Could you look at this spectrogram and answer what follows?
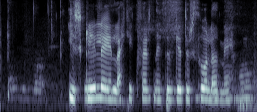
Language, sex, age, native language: Icelandic, male, 14, Icelandic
